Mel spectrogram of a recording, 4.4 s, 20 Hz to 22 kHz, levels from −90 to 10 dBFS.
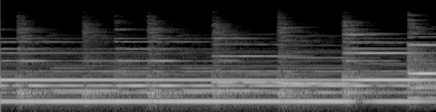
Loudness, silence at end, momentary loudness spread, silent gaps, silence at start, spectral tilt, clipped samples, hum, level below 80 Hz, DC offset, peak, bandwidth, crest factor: -18 LUFS; 0 s; 5 LU; none; 0 s; -2 dB/octave; under 0.1%; none; -76 dBFS; under 0.1%; -6 dBFS; 11 kHz; 12 dB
